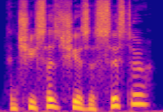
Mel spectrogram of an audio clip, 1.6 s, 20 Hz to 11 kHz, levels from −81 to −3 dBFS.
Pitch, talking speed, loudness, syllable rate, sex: 180 Hz, 255 wpm, -15 LUFS, 5.8 syllables/s, male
